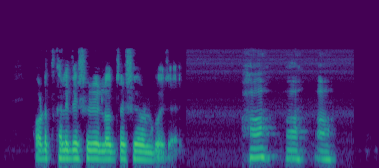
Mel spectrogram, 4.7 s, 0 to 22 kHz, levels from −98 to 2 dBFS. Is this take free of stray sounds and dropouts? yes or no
no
